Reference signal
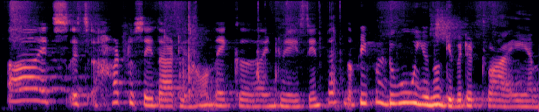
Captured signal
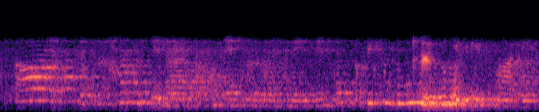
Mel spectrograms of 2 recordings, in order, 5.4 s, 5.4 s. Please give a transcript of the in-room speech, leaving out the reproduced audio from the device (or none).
I don't know.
